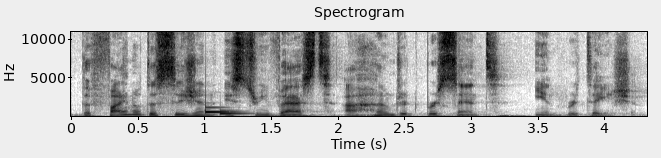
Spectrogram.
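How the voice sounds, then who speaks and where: A Brazilian Portuguese-accented English teacher and podcast host runs a live online English lesson, upbeat and teacherly, mixing English phrases into his explanations. His mid-range voice swings widely in pitch at a measured pace, and he sounds like he's in a large hall.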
